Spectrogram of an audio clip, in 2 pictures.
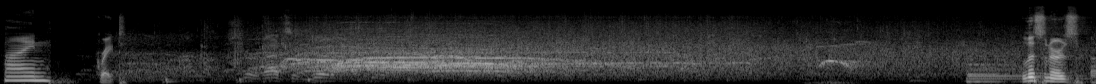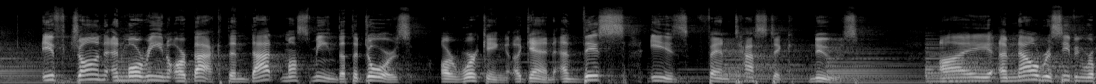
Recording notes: This episode was recorded live at The Town Hall in NYC.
